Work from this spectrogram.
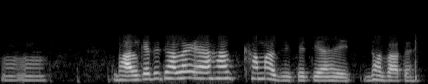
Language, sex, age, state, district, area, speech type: Assamese, female, 45-60, Assam, Golaghat, rural, conversation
